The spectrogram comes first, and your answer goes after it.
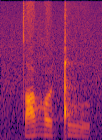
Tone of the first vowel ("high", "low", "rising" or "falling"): rising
